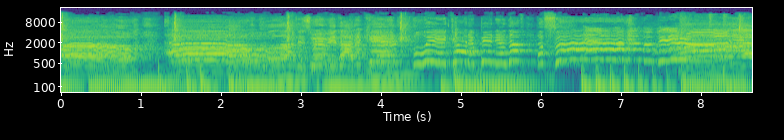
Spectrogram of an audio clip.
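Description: Female lead vocalist singing a pop song live, her voice wavering in a vibrato, over a backing track with a strong bass line. A run of quick percussive hits comes near the end.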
